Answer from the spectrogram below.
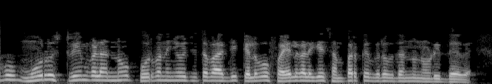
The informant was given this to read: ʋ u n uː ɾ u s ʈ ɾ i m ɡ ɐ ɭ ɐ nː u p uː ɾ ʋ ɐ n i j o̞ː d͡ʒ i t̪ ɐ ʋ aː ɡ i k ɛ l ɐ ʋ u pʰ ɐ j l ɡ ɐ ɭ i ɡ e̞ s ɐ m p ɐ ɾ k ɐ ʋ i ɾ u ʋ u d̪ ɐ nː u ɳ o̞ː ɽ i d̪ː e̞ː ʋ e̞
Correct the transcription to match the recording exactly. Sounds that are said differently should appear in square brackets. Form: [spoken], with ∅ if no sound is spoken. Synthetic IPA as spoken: ʋ u [m] uː ɾ u s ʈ ɾ [iː] m ɡ ɐ ɭ ɐ nː u p uː ɾ ʋ ɐ n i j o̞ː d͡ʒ i t̪ ɐ ʋ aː ɡ i k ɛ l ɐ ʋ u pʰ ɐ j l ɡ ɐ ɭ i ɡ e̞ s ɐ m p ɐ ɾ k ɐ ʋ i ɾ u ʋ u d̪ ɐ nː u [n] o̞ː ɽ i d̪ː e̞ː ʋ e̞

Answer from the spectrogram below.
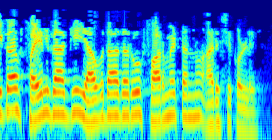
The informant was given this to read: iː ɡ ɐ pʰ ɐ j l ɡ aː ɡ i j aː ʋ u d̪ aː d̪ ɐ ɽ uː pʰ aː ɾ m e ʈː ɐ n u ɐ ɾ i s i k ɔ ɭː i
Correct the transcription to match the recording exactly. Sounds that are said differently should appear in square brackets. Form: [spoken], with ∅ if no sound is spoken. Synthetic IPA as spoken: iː ɡ ɐ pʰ ɐ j l ɡ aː ɡ i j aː ʋ u d̪ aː d̪ ɐ [ɾ] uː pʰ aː ɾ m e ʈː ɐ [nː] u ɐ ɾ i s i k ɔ ɭː i

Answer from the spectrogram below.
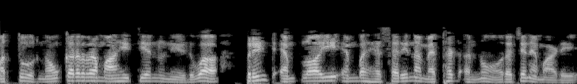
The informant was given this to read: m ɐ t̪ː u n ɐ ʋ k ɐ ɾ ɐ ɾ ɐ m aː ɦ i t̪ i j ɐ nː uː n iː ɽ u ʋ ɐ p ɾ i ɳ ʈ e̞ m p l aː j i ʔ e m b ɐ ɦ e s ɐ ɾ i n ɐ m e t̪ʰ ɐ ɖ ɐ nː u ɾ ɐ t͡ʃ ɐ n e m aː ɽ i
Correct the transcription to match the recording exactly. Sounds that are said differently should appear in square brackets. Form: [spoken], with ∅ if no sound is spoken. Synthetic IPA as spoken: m ɐ t̪ː u n ɐ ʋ k ɐ ɾ ɐ ɾ ɐ m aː ɦ i t̪ i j ɐ nː [u] n iː ɽ u ʋ ɐ p ɾ i ɳ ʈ e̞ m p l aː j i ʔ e m b ɐ ɦ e s ɐ ɾ i n ɐ m e t̪ʰ ɐ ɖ ɐ nː u ɾ ɐ t͡ʃ ɐ n e m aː ɽ i

